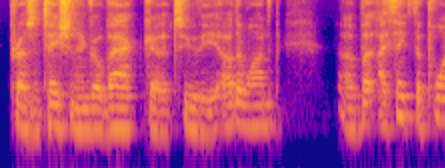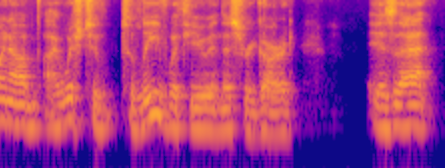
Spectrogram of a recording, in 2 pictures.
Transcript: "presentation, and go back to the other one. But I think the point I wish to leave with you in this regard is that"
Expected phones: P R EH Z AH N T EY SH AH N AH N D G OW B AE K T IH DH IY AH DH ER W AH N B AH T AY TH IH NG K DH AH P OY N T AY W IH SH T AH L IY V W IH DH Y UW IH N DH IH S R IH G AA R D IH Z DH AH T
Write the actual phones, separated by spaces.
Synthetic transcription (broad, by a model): P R EH Z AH N T EY SH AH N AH N G OW B AE K T IH DH IY AH DH ER W AH N B AH T AY TH IH NG K DH AH P OY T AY W IH SH T AH L IY V W IH DH Y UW IH N DH IH S R IH G AA R D IH Z DH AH T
